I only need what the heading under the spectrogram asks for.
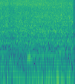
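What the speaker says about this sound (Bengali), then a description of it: "সামান্য একটু জল দিয়ে দেবো যাতে মশলাটা পোড়া না লেগে যায়।" Water hits hot frying spices in a pan and releases a loud, continuous hissing burst of steam that holds evenly before dropping off abruptly at the end, with no talk.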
